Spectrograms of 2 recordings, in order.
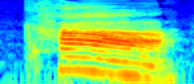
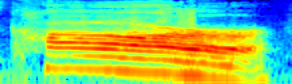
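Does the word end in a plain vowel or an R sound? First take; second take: plain vowel; R sound. First: The word ends on an open vowel without R. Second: The word ends with a strong R sound. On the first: The speaker calls it wrong. "ending with an A vowel, but it's not ka" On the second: The speaker calls it right. "The R needs to be very strong"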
